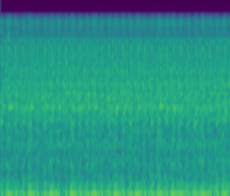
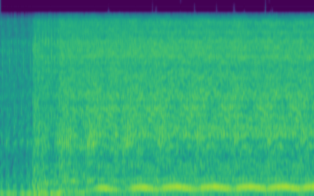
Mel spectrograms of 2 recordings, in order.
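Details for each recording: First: Motorcycle running through fuel at idle; even steady beat about three a second, no misses, knocks or hunting: running right. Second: Motorcycle run to use up its fuel; twin revs in rising and falling swells, then a sharp pop as a coolant hose blows off, its clip missing; owner refits a clip and plans to top up coolant.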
